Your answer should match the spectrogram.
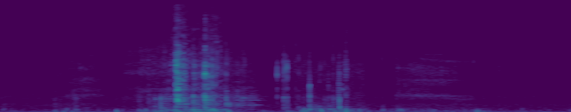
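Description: Handling noise from a plastic quart bottle of automatic transmission fluid being picked up: a short cluster of knocks and scrapes about a second in, then a few lighter clicks.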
